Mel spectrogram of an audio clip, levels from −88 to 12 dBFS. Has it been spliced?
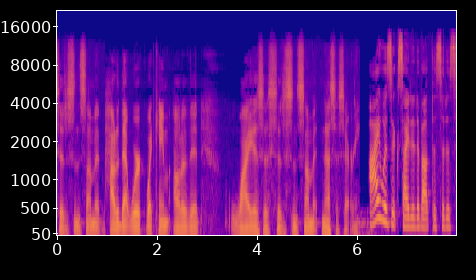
no; 0 cuts

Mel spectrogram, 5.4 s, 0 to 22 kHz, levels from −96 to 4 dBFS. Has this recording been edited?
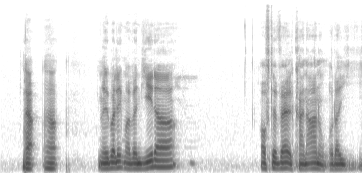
no; 0 cuts

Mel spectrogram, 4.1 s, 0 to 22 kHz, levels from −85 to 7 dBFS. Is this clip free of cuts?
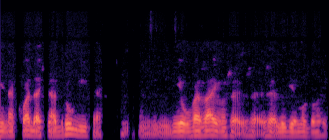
yes; 0 cuts

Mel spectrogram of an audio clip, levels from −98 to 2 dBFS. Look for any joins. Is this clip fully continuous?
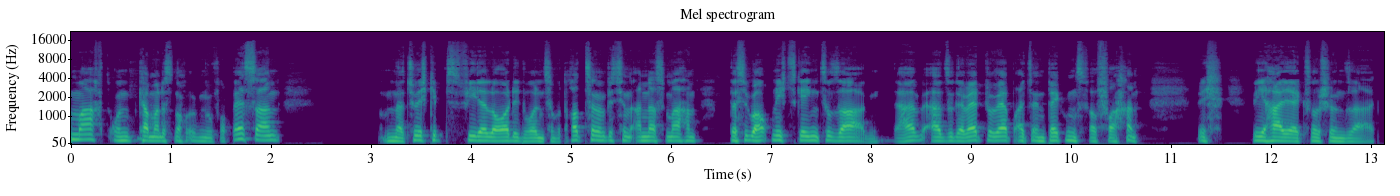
no; 1 cut; at 4.5 s

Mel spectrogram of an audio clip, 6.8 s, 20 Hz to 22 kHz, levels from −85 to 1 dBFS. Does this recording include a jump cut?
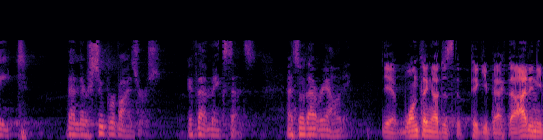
yes; 1 cut; at 5.7 s

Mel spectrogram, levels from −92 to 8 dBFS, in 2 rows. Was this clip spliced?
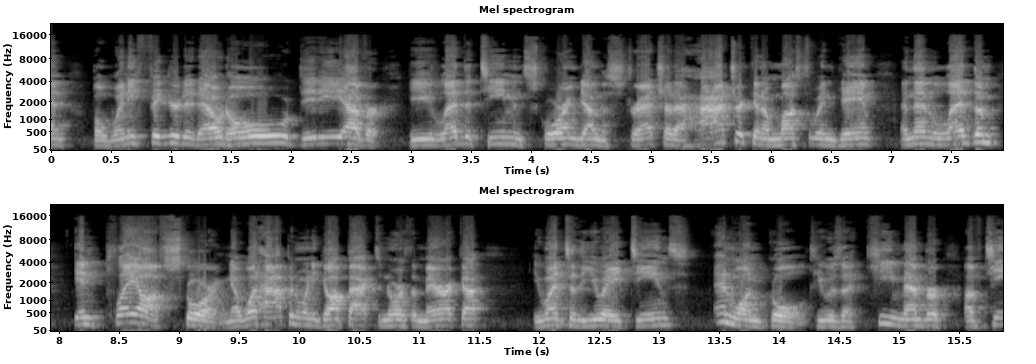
no; 0 cuts

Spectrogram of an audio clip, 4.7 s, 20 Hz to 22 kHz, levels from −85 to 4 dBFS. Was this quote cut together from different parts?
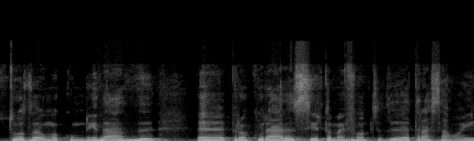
no; 0 cuts

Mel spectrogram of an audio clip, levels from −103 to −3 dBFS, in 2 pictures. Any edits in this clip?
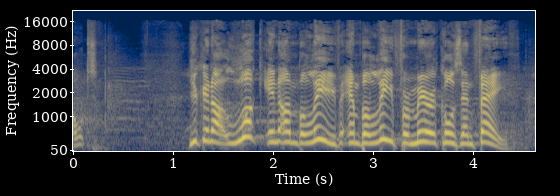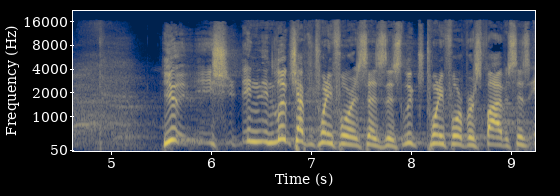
no; 0 cuts

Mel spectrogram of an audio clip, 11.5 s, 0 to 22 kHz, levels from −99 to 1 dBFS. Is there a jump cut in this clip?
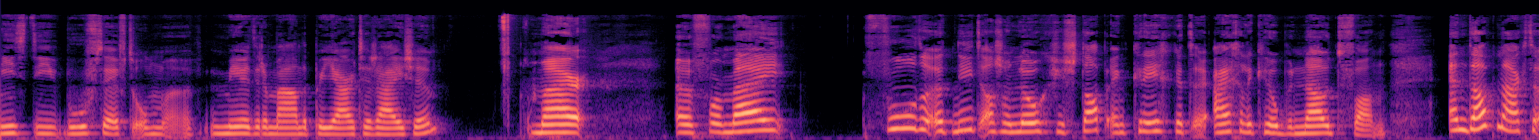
no; 0 cuts

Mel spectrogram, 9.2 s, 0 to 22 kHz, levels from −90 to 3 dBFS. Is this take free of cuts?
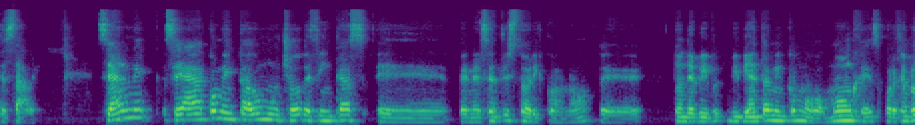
yes; 0 cuts

